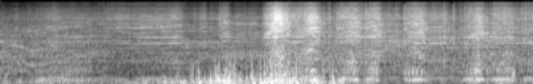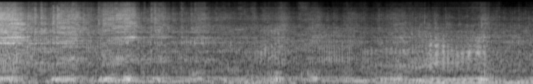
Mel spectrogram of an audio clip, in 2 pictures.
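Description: A motocross dirt bike engine revs up loud and close with a rising snarl, then drops back to a lower, uneven throttle as it moves off, without speech.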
